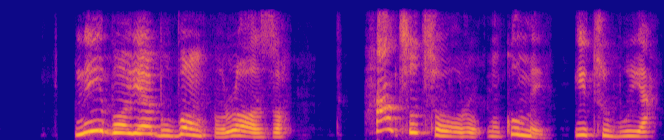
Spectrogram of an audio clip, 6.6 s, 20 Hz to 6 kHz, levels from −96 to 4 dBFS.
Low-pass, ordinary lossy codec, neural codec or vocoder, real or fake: 5.4 kHz; none; vocoder, 22.05 kHz, 80 mel bands, WaveNeXt; fake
